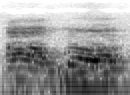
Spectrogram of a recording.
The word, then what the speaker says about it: Ali: in Noble Drew Ali, which we pronounce as Allah, and his supreme, or those who live to point to his supreme body.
